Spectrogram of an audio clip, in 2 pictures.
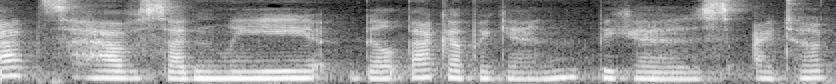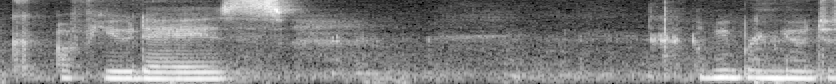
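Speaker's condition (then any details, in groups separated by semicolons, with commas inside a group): No condition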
